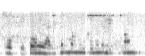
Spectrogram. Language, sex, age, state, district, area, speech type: Gujarati, male, 18-30, Gujarat, Ahmedabad, urban, conversation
